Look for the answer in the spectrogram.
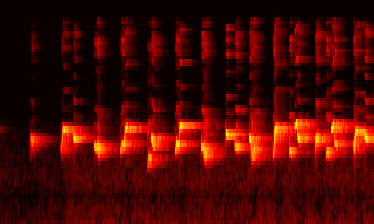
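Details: Sooty-headed bulbul with a long rolling song, used to coax other bulbuls into singing morning, noon and night: bubbly whistled notes near the mid-high range, repeated almost three times a second in a steady chattering run, clean background.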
